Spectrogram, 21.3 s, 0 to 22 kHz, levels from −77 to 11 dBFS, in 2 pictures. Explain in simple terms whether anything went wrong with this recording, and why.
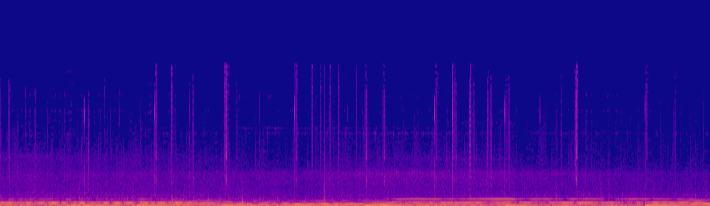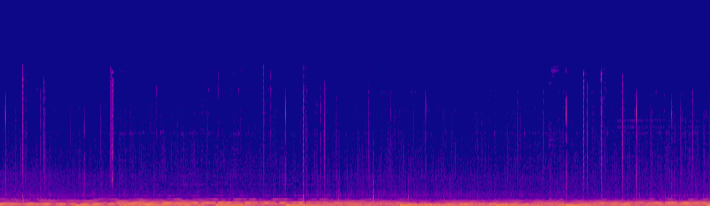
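Something in the recording chain likely picked up the audio twice, with one copy arriving late. From 4.87 to 7.73 seconds this causes a doubled audio track: an equally loud repeat trails about a third of a second behind, then stops suddenly.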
